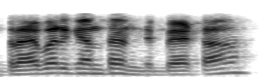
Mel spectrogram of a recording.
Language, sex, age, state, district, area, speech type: Telugu, male, 30-45, Andhra Pradesh, Guntur, urban, conversation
